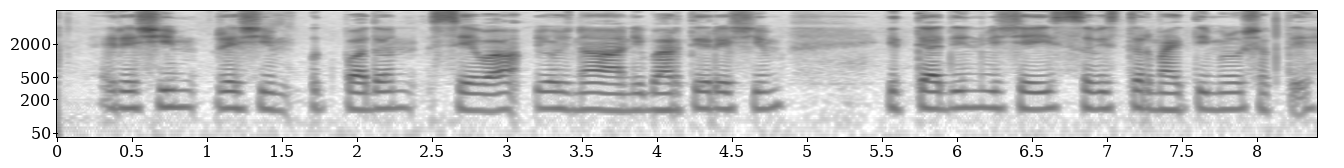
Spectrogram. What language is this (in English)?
Marathi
